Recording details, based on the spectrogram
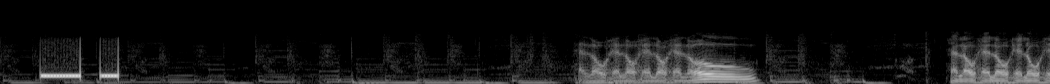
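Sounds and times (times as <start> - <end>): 
telephone ringing with buzzing bursts: 0.4 - 1.2
speech: 5.8 - 7.8, 9.5 - 10.4.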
